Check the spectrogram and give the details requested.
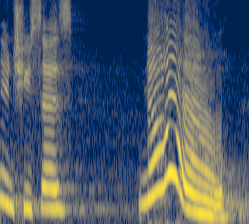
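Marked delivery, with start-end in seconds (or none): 1.4-2.4 high, drawn-out "no" sliding down; reluctant admission. Retold or imitated. Patient admits to carer she has no pain, reluctant. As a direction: mimic a patient owning up slowly.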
